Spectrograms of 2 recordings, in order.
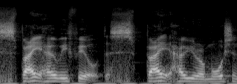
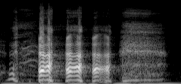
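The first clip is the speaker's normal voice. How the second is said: big high laugh at own joke; loud burst of laughter; 9 semitones higher, 11 dB louder than usual. Real, not acted. Laughing at viewers who feel offended.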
